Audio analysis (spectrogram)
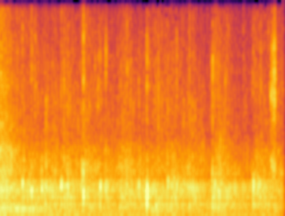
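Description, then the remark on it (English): A church audience applauds steadily during a service, dense overlapping claps forming a continuous bright wash with no voices rising above it, moderately loud throughout. “Can we just clap for the glory of God and kids?”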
